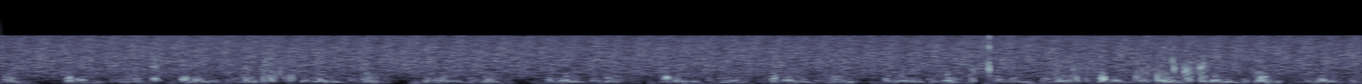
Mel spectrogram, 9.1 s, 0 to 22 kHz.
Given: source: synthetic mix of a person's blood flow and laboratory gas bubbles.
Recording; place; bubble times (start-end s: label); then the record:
Doppler ultrasound of blood flow; precordium
1.00-1.08 s: bubbles
1.20-1.25 s: bubbles
1.61-1.69 s: bubbles
1.73-1.97 s: bubbles
6.45-6.52 s: bubbles
6.55-6.63 s: bubbles
7.02-7.29 s: bubbles
7.54-8.08 s: bubbles
From the record:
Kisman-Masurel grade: 222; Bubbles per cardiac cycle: several, 3 to 8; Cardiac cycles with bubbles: 10 to 50%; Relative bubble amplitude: moderate (0.250 to 0.450); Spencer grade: 2 (many but less than half of the cardiac periods contain bubble signals, singularly or in groups); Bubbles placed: only in the low amplitude regions of the cardiac cycle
